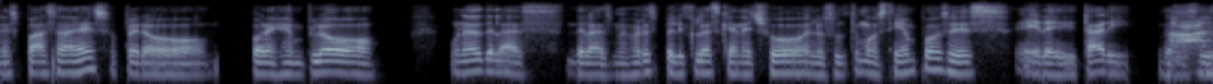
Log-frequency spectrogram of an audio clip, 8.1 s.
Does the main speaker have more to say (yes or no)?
no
